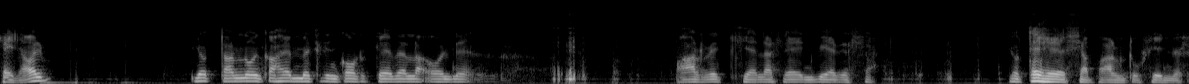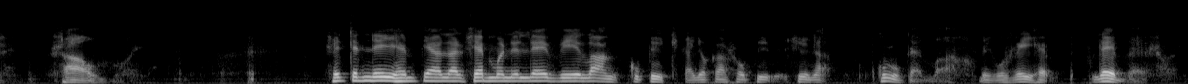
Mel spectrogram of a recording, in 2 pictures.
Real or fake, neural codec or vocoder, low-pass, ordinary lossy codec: fake; codec, 24 kHz, 6 kbps, HILCodec; none; none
